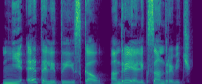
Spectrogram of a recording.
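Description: A man's voice: sits high, expressive, moderate pace, a bit bright. A woman reading the part of a cruel, vengeful male kidnapper who taunts and gloats. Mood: mocking. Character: vengeful cruel young man kidnapper, mocking.

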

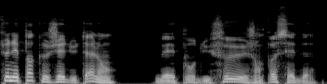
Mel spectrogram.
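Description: Male reader doing a middle-aged ham actor in love with verse; sugary, theatrical, low-pitched, dry. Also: big pitch swings, moderate pace, darkish tone, no room sound. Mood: fervent. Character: middle-aged man, amorous and grandiloquent amateur actor.

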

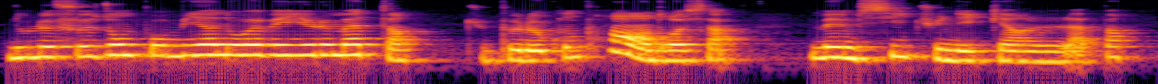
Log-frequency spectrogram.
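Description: A woman's voice: on the high side, moderate pace, warm tone, a little hiss or hum, pitched above the performer's own voice, close to an everyday voice. A woman voicing a lazy lion in a storybook who drawls and roars. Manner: drawling, then roaring. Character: lazy lion, a big wild beast. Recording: roomy echo.

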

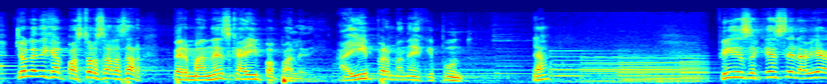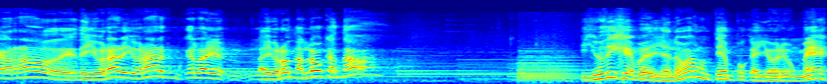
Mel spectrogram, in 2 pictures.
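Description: A man preaches in a bright, forceful tone, his voice sitting a bit high. He tells folksy stories, acting out conversations and firing off rhetorical questions. Faint instrumental music plays behind him. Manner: folksy storytelling, acts out dialogue, rhetorical questions. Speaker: apostle preaching. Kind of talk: sermon.

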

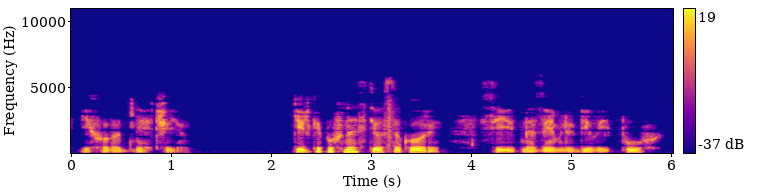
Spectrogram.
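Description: A deep-voiced man narrates a literary story in a measured, solemn way. The sound is dry and close, with the dull, lo-fi tone of an old radio recording. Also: no room sound.

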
